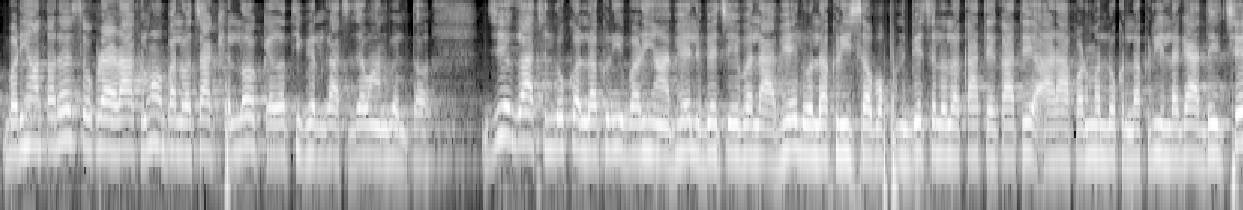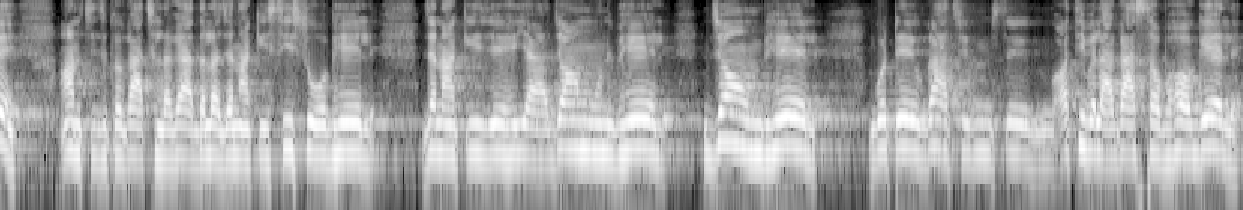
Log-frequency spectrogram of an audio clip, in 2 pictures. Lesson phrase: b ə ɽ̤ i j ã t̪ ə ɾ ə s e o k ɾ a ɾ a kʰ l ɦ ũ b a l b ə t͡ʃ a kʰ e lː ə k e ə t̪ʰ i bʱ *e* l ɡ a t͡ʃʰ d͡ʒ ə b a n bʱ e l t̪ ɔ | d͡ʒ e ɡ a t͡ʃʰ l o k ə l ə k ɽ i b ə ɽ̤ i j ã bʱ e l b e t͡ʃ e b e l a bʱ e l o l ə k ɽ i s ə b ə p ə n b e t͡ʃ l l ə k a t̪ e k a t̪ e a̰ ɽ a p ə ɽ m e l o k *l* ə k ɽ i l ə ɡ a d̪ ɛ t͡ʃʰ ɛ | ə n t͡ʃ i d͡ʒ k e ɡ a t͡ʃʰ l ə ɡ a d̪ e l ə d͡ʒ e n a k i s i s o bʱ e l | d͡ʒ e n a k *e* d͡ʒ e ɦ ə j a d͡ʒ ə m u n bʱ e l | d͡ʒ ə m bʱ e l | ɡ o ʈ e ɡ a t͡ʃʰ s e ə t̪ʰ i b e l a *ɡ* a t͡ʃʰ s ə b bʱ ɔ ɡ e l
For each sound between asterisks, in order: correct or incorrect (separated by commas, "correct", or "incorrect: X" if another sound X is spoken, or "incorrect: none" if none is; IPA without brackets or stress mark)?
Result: correct, correct, incorrect: i, correct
